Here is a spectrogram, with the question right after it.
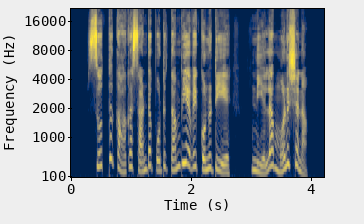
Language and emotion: Tamil, angry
